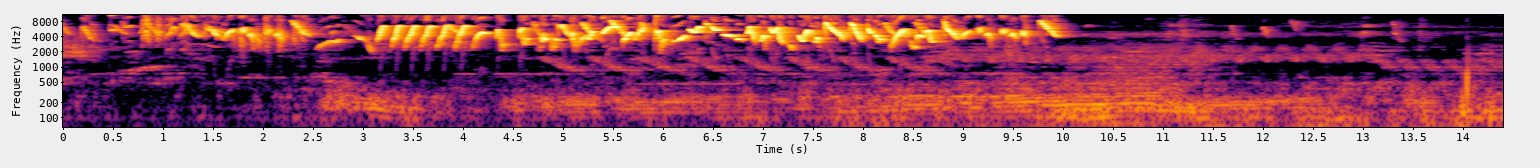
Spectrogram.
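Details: A pleci, the oriental white-eye, that won a neighbourhood-level contest sings an energetic burst of high, rapid chattering whistles for about ten seconds, then falls quiet. Low background noise continues throughout.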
